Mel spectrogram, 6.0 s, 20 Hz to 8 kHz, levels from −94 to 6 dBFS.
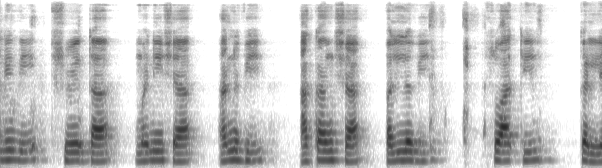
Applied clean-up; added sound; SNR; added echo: neural mask model DeepFilterNet 3.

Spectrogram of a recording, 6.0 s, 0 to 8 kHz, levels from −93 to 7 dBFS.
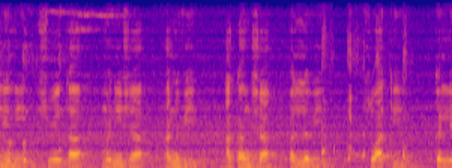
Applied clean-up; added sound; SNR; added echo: none; Cough; 14 dB; reverberation time 1.9 s.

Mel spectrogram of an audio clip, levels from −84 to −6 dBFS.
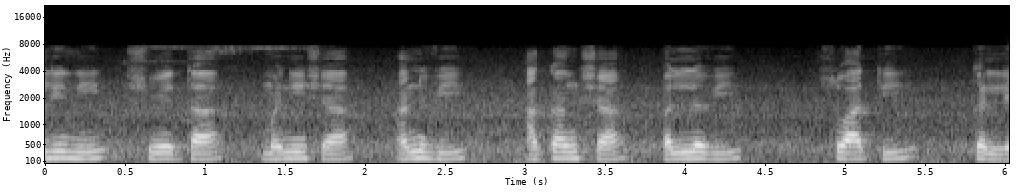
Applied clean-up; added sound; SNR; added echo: none; none; none; none.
